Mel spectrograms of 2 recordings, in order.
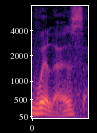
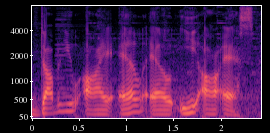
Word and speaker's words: Willers: wheelers in French so w i l l e r s for a Frenchman is for us it's Willers I just got my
